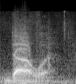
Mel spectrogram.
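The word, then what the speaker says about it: Dahua: that and that is da hua I don't know how that one is pronounced I didn't know that one either they pronounce it Dawa oh thank you okay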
